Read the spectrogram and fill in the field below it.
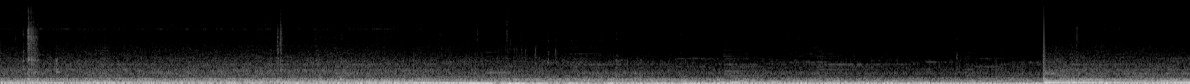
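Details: Deep, steady engine rumble from a road vehicle fills the recording, broken by a few sharp knocks, with no animal calls.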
